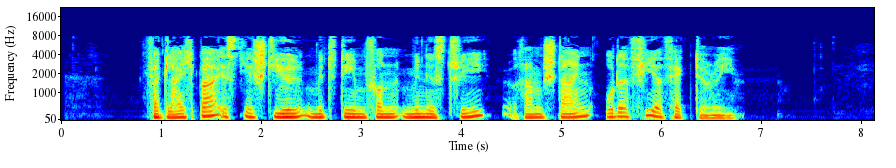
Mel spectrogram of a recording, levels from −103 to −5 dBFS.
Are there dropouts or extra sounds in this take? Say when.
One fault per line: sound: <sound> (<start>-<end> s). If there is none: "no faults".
no faults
